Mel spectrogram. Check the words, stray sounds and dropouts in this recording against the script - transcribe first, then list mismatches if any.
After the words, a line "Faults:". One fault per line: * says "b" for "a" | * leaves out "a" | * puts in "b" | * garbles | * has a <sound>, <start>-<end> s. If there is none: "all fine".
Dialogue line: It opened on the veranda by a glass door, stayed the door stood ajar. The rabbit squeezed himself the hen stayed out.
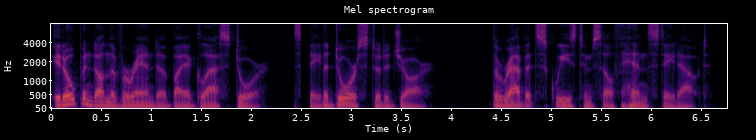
It opened on the veranda by a glass door, stayed the door stood ajar. The rabbit squeezed himself the hen stayed out.
Faults:
* has a dropout, 2.5-2.6 s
